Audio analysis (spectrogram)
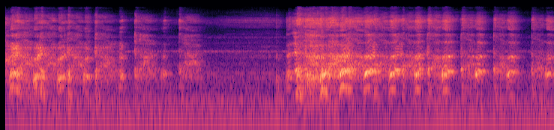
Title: Girl coughing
